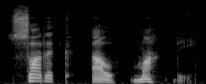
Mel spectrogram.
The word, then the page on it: Sadiq Al-Mahdi: American English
